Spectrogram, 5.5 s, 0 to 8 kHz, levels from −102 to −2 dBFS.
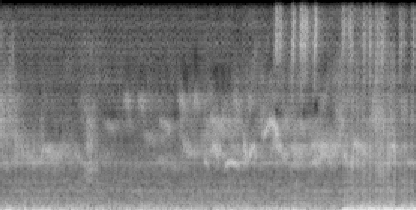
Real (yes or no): no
